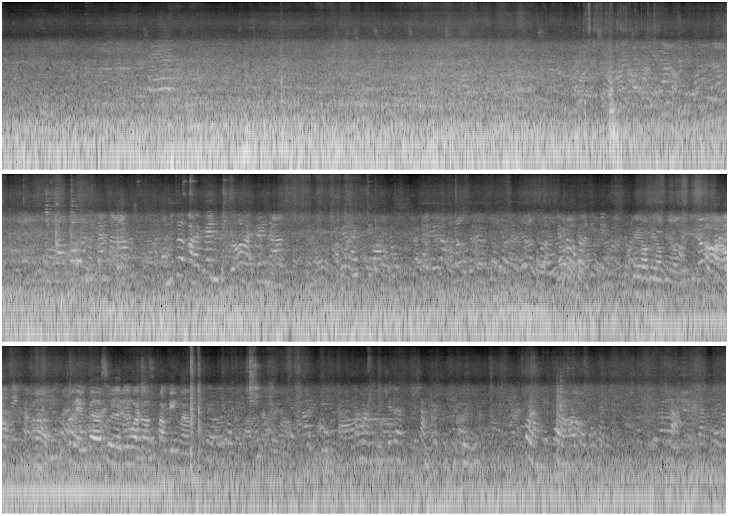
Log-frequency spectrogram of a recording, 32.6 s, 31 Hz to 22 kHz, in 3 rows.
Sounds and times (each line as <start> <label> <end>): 0.0 Walking through the Street 32.6
0.0 variety of vendors 32.6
